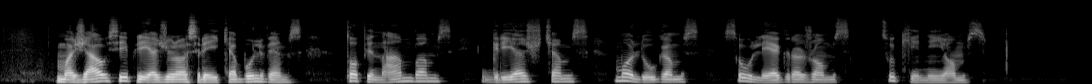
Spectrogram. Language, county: Lithuanian, Vilnius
